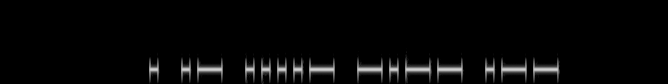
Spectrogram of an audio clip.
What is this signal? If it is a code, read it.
Morse code, heard as a keyed tone, about 15 wpm, 700 Hz. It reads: EA4YW
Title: DXCC-100 Call Signs - 5 Characters - 15wpm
